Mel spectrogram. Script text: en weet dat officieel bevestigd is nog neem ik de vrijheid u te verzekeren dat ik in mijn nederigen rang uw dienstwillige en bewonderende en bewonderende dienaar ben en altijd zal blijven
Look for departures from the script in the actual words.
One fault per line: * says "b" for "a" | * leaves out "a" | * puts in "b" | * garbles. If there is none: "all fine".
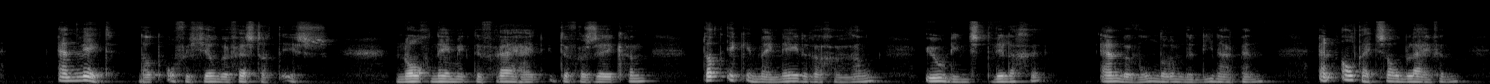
* leaves out "en bewonderende"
